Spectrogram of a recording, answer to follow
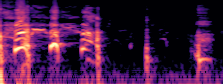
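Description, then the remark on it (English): A person imitates a creature's coughing with a series of harsh, raspy bursts, three close together followed by two fainter, spaced coughs, with no talking. “But a few moments pass, and you keep tapping, and you keep pestering away, and it starts coughing.”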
